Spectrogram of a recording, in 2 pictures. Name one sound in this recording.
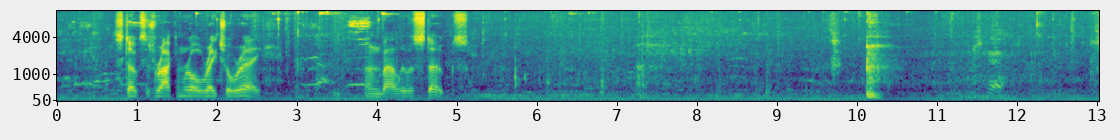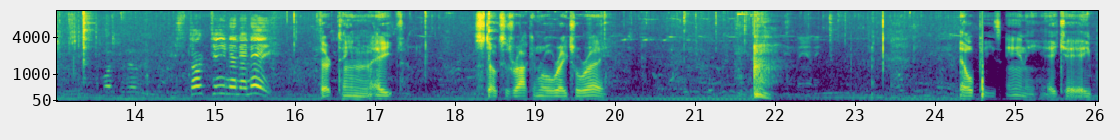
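Dogs bay and howl nearby, outdoors.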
